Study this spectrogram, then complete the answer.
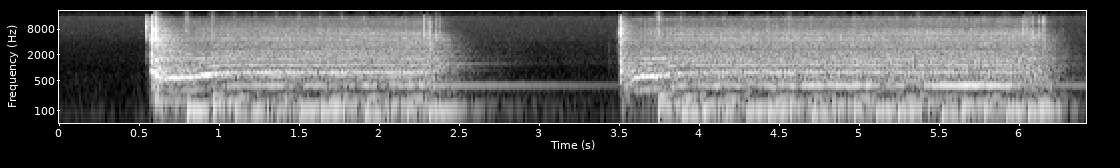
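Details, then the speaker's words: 1977 Jaguar XJ12 Series 2 V12 with a new starter, hotwired to the battery with the exhaust off and the battery slightly flat. Two bursts of fast, even cranking with soft compression pulses; this low-compression sound is normal for the V12. "sounds really good kid batteries a little flat but that sounded really good and yes these b-12 do sound like they have zero compression when they're turning over but that's what they're supposed to sound like"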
